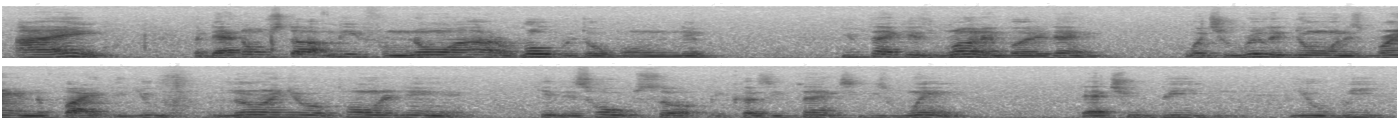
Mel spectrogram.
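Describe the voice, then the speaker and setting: A man's voice: a little high, fairly quick, natural voice. Man playing a brash street-tough brother, roomy and distant. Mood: cocky boasting. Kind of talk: staged play reading. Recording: distant roomy stage recording with hiss.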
